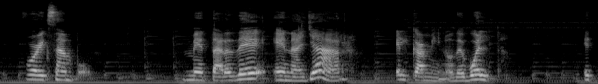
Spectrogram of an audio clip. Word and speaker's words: hallar: Another verb is, if you're either thinking or you've been pronouncing this verb as jalar, that's wrong because the H is silent in Spanish, and if you pronounce it in this word, you'll be changing the meaning entirely.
